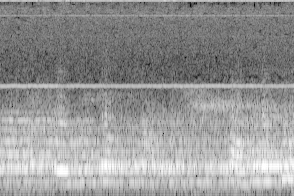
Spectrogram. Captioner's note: humming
